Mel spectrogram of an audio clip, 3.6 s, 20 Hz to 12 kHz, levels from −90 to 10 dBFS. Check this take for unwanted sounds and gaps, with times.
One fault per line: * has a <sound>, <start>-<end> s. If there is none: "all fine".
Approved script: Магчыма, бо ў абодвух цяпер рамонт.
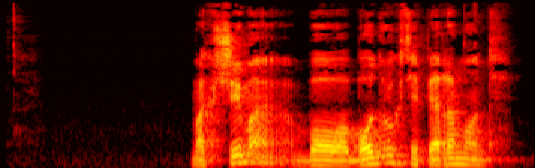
all fine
